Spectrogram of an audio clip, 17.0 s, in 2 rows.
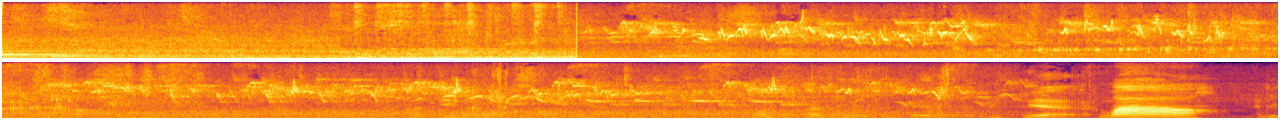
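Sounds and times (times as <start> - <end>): low steady background hum: 3.8 - 17.0
small birds chirping: 3.8 - 17.0.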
